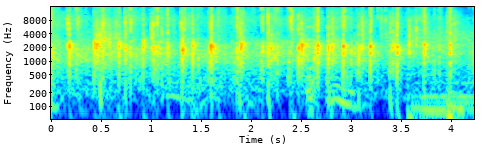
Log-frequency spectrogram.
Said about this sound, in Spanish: Un aplauso gigante para eh,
